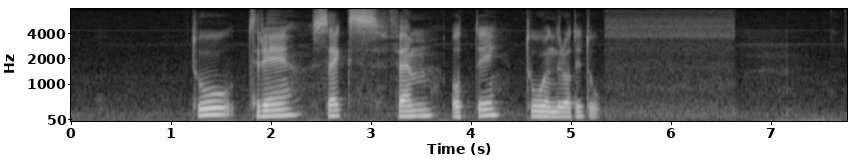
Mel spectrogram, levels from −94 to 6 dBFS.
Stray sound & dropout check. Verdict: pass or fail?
pass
